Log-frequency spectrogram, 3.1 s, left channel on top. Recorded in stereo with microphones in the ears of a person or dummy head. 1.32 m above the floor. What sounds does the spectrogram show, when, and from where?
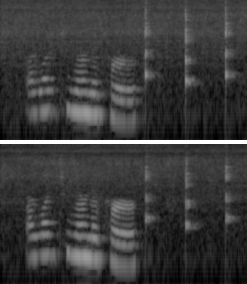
0.3 s a woman speaking: 65° right (ahead or behind), 2 m; by 1.7 s 55° right (ahead or behind), 0.8 m
1.8 s ticking: 35° left (ahead or behind), 1.0 m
